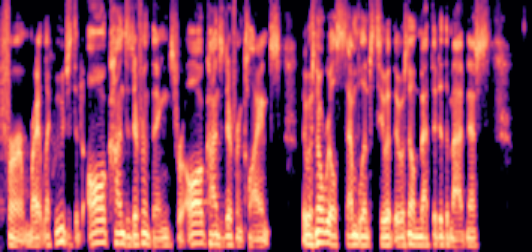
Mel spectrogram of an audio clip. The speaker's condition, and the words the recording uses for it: None; typical speech.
